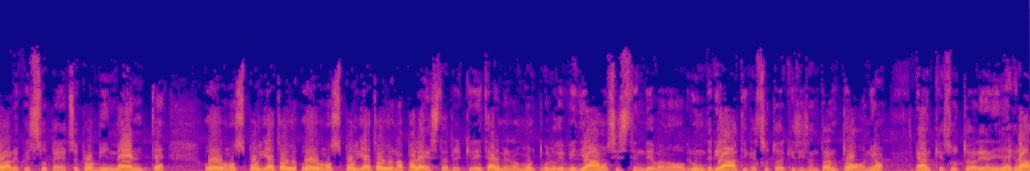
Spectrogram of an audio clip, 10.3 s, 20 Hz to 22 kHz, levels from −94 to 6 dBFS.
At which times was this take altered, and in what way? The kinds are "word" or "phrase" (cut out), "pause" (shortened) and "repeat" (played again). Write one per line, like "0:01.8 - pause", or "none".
0:03.0 - repeat
0:05.4 - phrase
0:07.1 - word

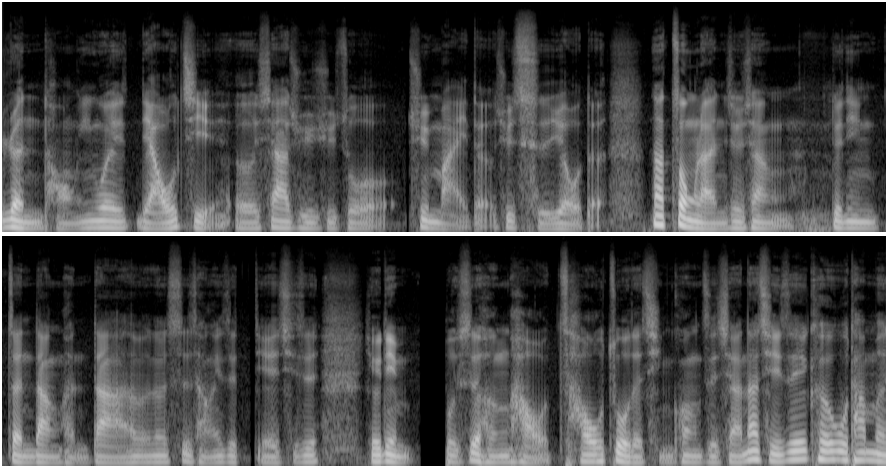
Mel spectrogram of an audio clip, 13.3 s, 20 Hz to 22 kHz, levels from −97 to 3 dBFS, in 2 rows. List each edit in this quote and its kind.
0:03.0 - pause

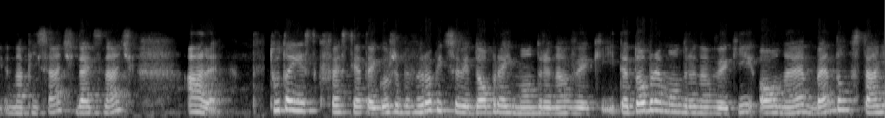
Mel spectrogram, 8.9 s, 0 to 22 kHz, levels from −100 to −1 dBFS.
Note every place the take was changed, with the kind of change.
0:02.6 - pause

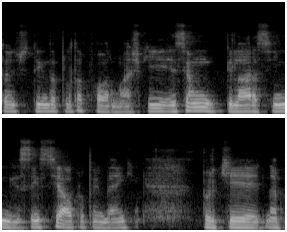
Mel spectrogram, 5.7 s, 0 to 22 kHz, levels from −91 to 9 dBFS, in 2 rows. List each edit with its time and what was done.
none

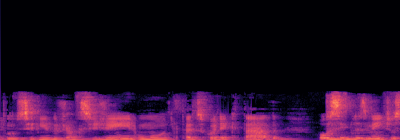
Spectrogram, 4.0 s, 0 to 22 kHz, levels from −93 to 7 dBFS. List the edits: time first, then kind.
0:01.3 - word
0:01.7 - word

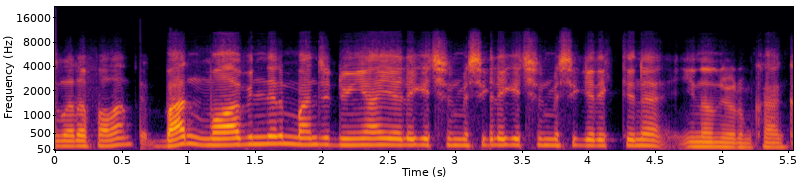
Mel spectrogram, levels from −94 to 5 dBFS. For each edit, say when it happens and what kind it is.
0:03.3 - repeat

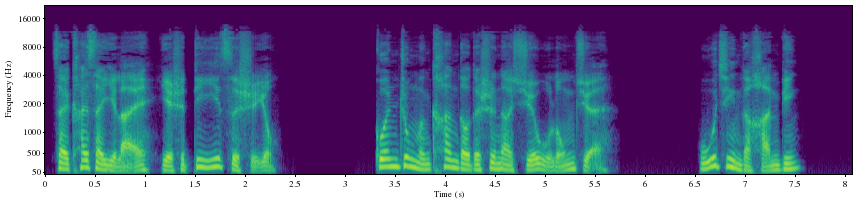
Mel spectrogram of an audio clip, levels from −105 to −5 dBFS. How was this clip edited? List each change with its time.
none

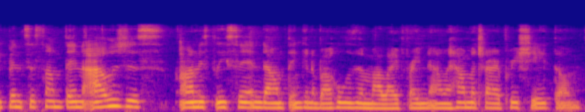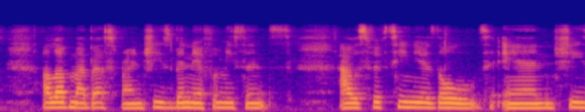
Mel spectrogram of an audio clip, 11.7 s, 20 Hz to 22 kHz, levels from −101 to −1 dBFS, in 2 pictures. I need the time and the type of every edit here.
none

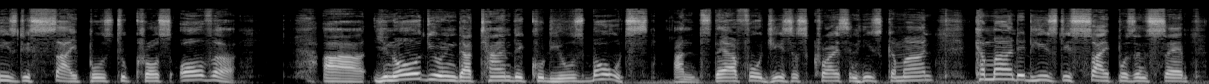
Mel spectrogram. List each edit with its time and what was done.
none

